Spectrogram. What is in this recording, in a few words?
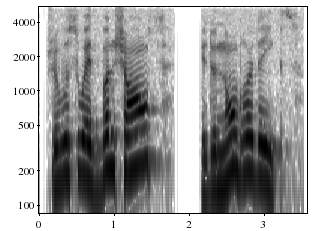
speech, French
